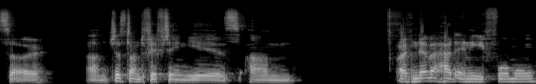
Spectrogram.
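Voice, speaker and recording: A man talks with an Australian accent. His pace is moderate and his pitch variation ordinary. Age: 30s. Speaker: composer. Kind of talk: interview.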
